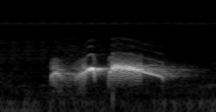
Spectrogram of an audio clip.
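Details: Spotted dove lure call used to attract wild doves: a single soft, hoarse, low coo phrase with a short rising note and then a longer falling hum, lasting about a second and a half. The background is quiet.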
